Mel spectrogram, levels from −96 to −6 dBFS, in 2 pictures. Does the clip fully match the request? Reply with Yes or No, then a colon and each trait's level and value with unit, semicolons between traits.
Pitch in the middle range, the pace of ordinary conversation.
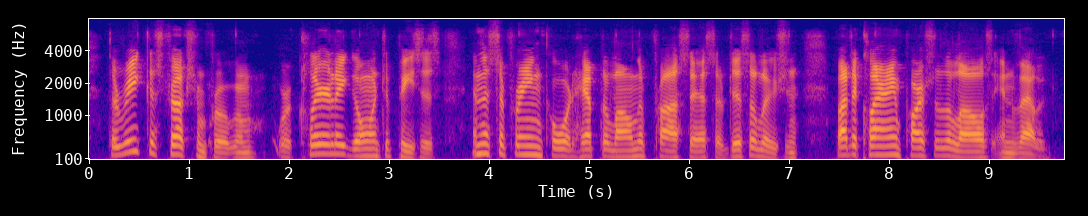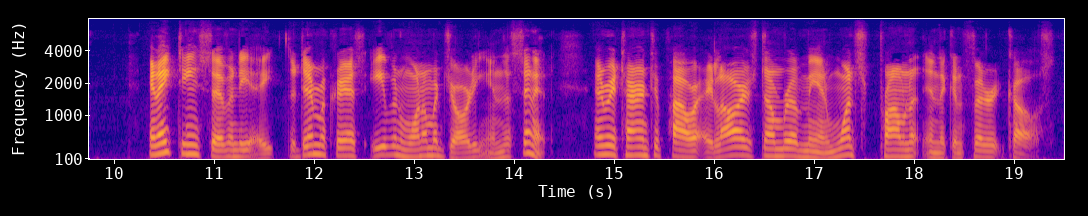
Yes: medium, 150 Hz; average, 155 wpm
